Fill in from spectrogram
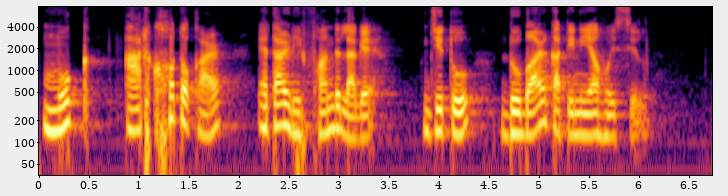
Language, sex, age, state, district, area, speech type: Assamese, male, 18-30, Assam, Sonitpur, rural, read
